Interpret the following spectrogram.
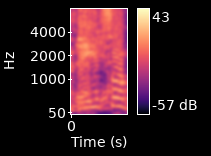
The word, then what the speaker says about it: BYD: Mas a pronúncia é BID mesmo? É BID? Não, é BYD. As pessoas falam BYD.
